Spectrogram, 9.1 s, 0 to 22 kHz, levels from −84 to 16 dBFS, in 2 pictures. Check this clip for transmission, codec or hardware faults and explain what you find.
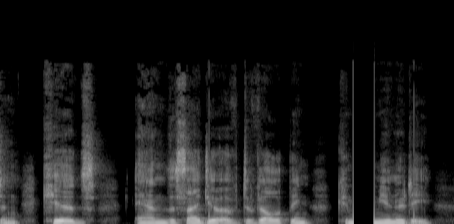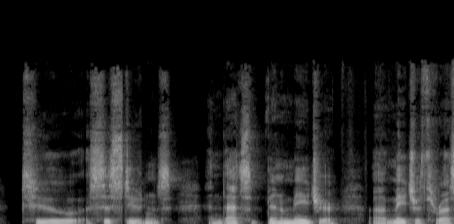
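The speech has two kinds of fault: several short skips and one silent stall.

Dropped buffers (overrun) at 2.09, 4.14 (just before "to assist"), 5.76 (just after "to assist") and 7.68 s (after "that's been a") each sound like a jump forward. About 20 ms is lost each time, about 70 ms at 5.76 s, likely because samples were overwritten before being read. The waveform shows an abrupt splice, and the spectrogram a thin vertical broadband line.

A rebuffering stall runs from 3.53 to 3.74 s. Playback starved and paused, adding 212 ms of silence before resuming exactly where it stopped, with nothing lost. The waveform shows a flat gap, and the spectrogram a blank vertical band.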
